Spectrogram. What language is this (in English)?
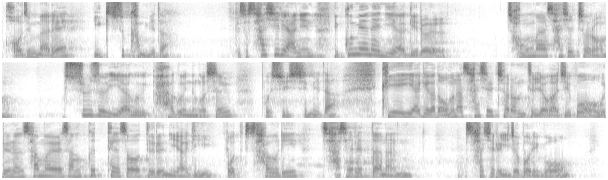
Korean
